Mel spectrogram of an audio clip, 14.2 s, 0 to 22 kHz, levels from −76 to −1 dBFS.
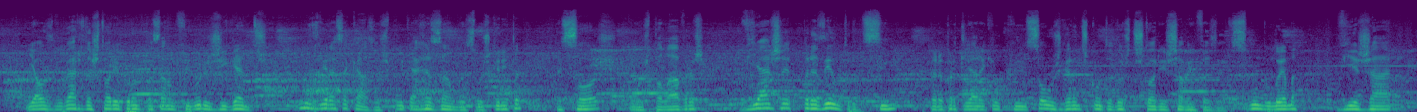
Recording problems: chatter from many people; loud; throughout; 7 dB below the speech

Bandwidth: 15 kHz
